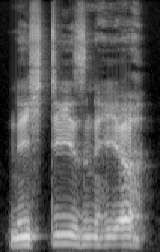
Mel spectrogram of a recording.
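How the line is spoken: Laughing a bit too loudly. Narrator (German): lachte Graves etwas zu laut

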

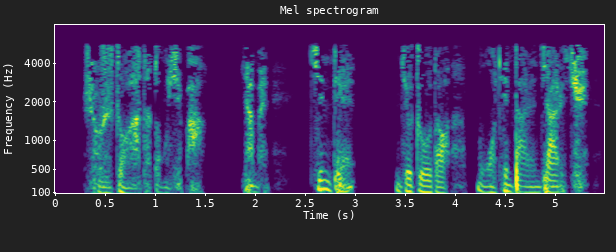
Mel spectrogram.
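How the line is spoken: Sighing man. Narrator (Chinese): 武田孝直叹了一口气，对小森雅美说道

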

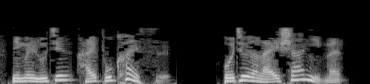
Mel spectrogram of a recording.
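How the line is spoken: Stern rebuke. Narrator (Chinese): 敏贡厉声斥责张让等人，而且说

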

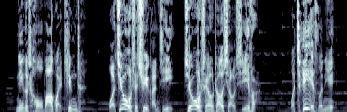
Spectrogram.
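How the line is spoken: Angry cursing. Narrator (Chinese): 男子气哼哼的说着，叫骂

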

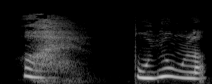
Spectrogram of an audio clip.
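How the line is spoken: Sighing. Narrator (Chinese): 卡米拉叹了一口气

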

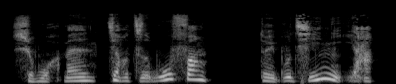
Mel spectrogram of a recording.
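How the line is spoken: Resolute, grave. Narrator (Chinese): 一咬牙，把最严重的一句话说了出来

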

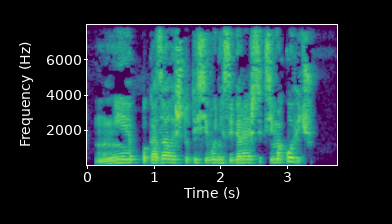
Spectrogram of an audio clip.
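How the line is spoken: Uncertain wife. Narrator (Russian): Жена помолчав, сказала неуверенно

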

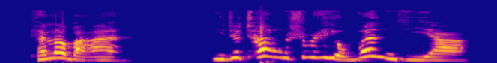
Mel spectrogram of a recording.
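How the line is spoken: Angry. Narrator (Chinese): 一个人怒气冲冲的开口就道

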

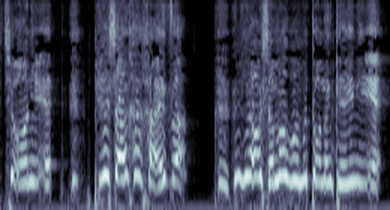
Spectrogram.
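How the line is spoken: Heartbroken wailing cry. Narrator (Chinese): 他撕心裂肺的哭喊着

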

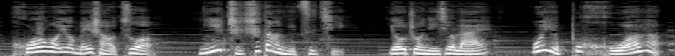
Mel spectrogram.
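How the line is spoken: Defiant shouting. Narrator (Chinese): 妻子不甘示弱的嚷道

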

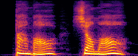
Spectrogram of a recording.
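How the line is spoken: Frightened shouting while running. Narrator (Chinese): 也似乎有了恐怖感，一溜小跑的喊着

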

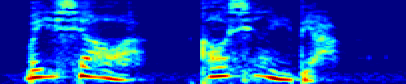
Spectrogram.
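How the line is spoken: Soft, quiet reminder. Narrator (Chinese): 卢小姐小声叮咛

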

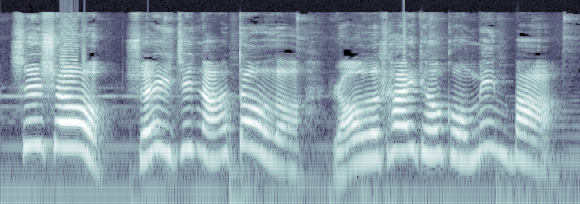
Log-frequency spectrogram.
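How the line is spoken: Shouting. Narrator (Chinese): 沙僧对着悟空喊

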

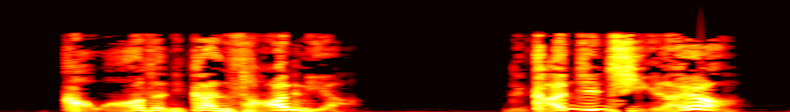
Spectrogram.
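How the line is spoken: Big man shouting. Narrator (Chinese): 大个子对嘎娃喊

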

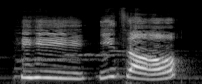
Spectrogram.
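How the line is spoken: Laughing reply. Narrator (Chinese): 艾玛也笑着回答

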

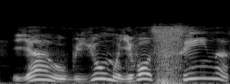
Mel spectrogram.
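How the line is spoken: Frantic mother's cry. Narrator (Russian): вскрикнула эта безумная мать

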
